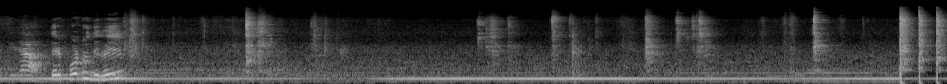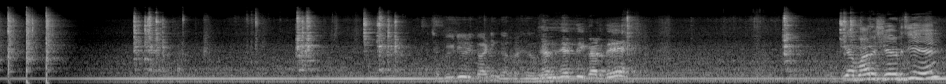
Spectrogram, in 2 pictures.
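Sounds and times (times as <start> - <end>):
steady machine hum: 0.0 - 18.9
sharp metal knocks: 9.0 - 10.2.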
